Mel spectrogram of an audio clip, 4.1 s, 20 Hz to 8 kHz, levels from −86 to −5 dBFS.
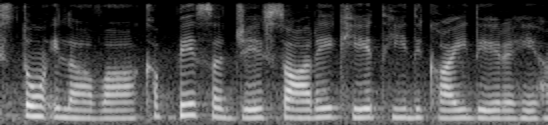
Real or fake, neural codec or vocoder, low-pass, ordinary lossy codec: real; none; 7.2 kHz; none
